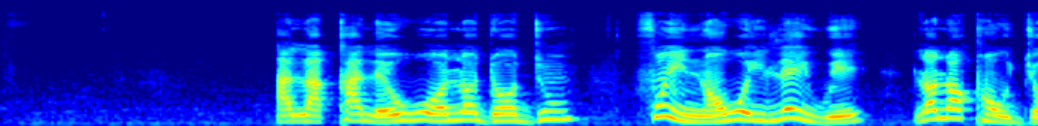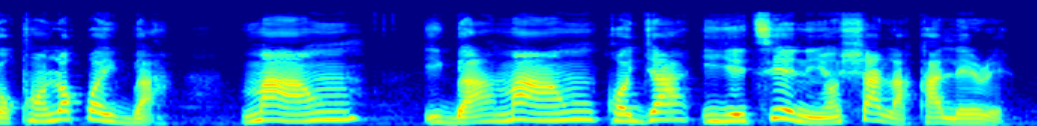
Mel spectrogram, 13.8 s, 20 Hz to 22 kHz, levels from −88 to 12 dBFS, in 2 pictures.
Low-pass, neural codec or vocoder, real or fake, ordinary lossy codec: 14.4 kHz; none; real; none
